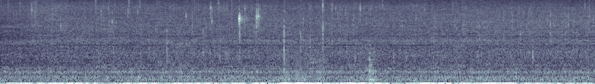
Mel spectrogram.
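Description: Panko-crumbed squid pieces frying in hot oil in a wok: a steady sizzle with scattered small pops and crackles.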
